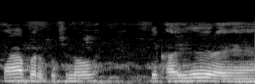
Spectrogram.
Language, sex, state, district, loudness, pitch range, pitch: Hindi, male, Haryana, Charkhi Dadri, -15 LUFS, 140-155 Hz, 150 Hz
